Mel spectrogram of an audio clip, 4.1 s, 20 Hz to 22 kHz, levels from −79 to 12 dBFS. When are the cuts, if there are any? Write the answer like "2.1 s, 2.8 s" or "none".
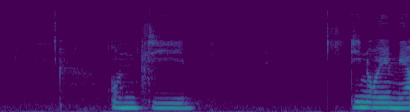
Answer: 1.0 s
